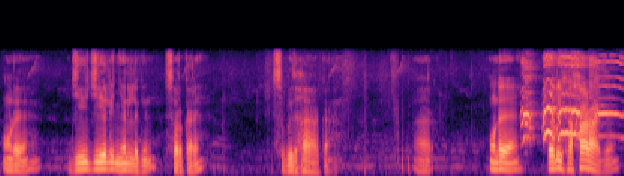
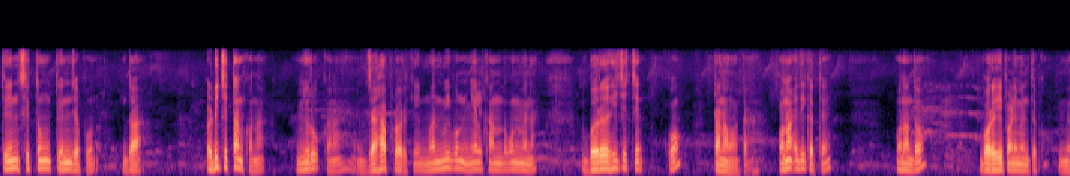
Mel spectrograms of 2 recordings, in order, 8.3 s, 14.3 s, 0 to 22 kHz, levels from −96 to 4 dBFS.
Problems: background sounds at intervals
